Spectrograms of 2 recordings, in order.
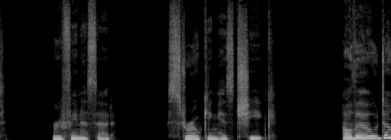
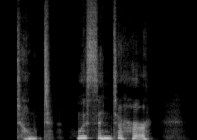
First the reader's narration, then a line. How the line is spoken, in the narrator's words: Lydia pleaded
